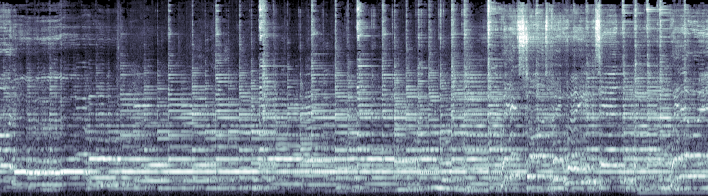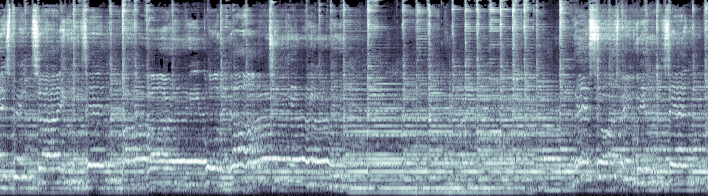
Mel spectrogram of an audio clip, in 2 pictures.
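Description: Live folk song: a man singing over a strummed acoustic guitar and a bowed cello. Long low notes sound in two stretches in the second half.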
